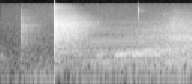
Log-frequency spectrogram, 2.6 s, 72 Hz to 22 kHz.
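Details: HVAC training board, MARS 903 general purpose switching relay coil energized, normally open points dropping from 120 V to 0 V: one crisp snap as contacts pull in, then quiet room hiss; relay switching normally.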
